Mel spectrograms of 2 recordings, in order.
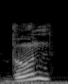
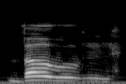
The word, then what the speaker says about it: bone: next up is okay the word bone instead of Boon it's bone bone bone okay very nice next is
